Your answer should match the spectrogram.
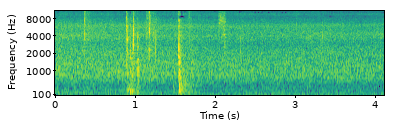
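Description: Honda S2000 car door being opened: a quick cluster of clicks from the handle and latch about a second in, then one sharp latch clack just after.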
